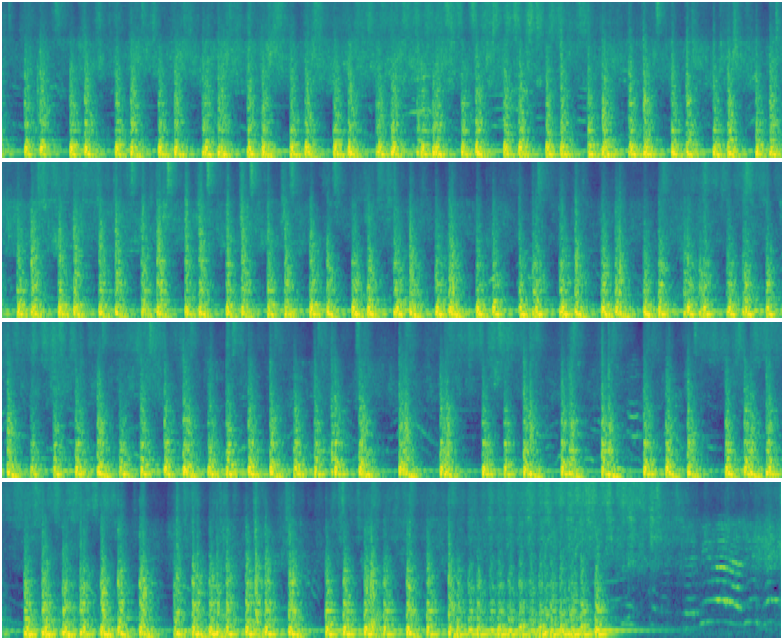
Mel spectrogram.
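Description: Aztec dance drumming: a tall upright huehuetl drum beaten in a fast, steady rhythm, with the dancers' ankle rattles shaking along. The drumming stops abruptly just before the end.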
